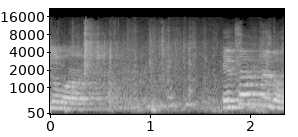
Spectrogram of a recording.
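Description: A person's voice in the auditorium, sounding through the stage sound, with a pitch that glides down early on and no clear words. A second vocal phrase starts near the end.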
